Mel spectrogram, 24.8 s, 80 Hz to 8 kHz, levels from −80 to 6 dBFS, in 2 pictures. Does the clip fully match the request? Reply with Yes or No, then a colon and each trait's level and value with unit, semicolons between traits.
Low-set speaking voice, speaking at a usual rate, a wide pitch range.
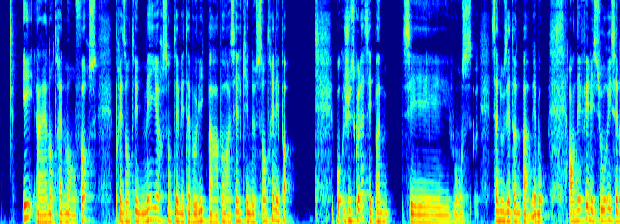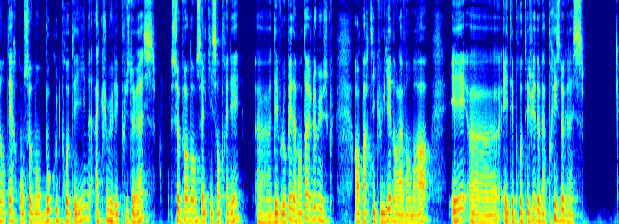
No: low, 120 Hz; average, 160 wpm; average, 3.2 semitones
